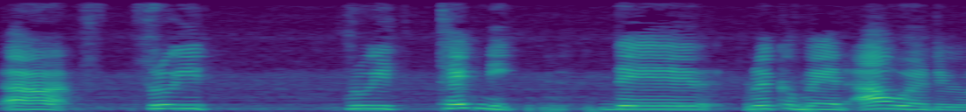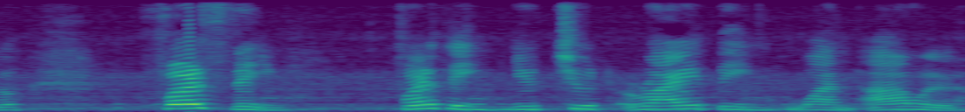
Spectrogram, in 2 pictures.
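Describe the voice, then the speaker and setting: A woman with a Thai accent speaks at a very slow pace and fairly high pitch, with ordinary pitch variation, big swings in loudness and long, frequent pauses. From Thailand. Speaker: English conversation course co-host. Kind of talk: casual chat. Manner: halting.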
